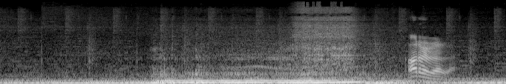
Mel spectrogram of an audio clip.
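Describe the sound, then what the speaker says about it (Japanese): A long-neglected Toyota Supra roars on a dyno as its tires spin, the engine note climbing and holding loud before easing, with voices exclaiming over it. "タイヤがスピンしちゃってる"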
